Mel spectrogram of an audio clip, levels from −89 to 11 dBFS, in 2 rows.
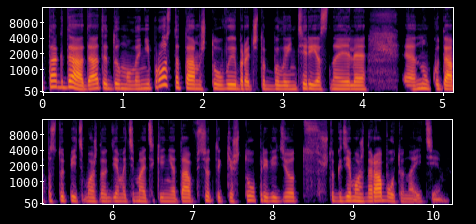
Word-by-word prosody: тогда, 240 Hz, -7 st, +6 dB
да? 175 Hz, +6 st, +5 dB
Ты 195 Hz, -1 st, 0 dB
думала 175 Hz, -2 st, -3 dB
не 180 Hz, +2 st, -3 dB
просто 295 Hz, -, +2 dB
там, 180 Hz, -4 st, +4 dB
что 170 Hz, +5 st, -3 dB
выбрать, 165 Hz, -3 st, +1 dB
чтоб 170 Hz, -, -4 dB
было 155 Hz, 0 st, -2 dB
интересно 160 Hz, -1 st, 0 dB
или, 155 Hz, -1 st, +2 dB, 0.4 s
э, 160 Hz, -2 st, 0 dB
ну, 180 Hz, +1 st, -1 dB
куда 155 Hz, -3 st, +4 dB
поступить 165 Hz, 0 st, -5 dB
можно, 155 Hz, 0 st, -5 dB
где 155 Hz, +1 st, -6 dB
математики 150 Hz, 0 st, -5 dB
нет, 145 Hz, 0 st, -7 dB
а 150 Hz, -1 st, +3 dB
всё-таки 160 Hz, -2 st, -7 dB
что 145 Hz, +7 st, -4 dB
приведет, 165 Hz, -1 st, -4 dB, 0.3 s
что -, -, -10 dB
где 160 Hz, +2 st, -1 dB
можно 160 Hz, -1 st, -1 dB
работу 165 Hz, -4 st, +2 dB
найти? 135 Hz, -, -8 dB
165 Hz, 175 wpm, -24 LUFS, 155-175 Hz, 0.4 s, тогда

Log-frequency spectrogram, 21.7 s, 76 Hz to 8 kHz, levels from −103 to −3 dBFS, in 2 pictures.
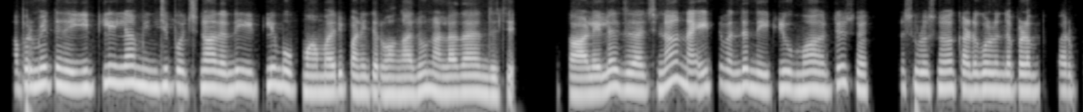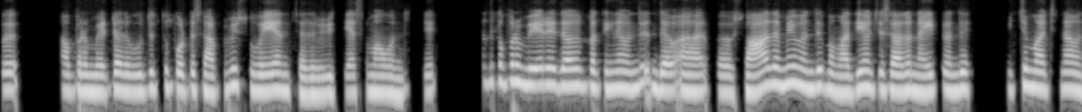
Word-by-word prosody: அப்புறமேட்டு 230 Hz, +3 st, +2 dB, 0.3 s
இட்லிலாம் 255 Hz, +3 st, +1 dB
மிஞ்சிப்போச்சுனா, 215 Hz, -1 st, 0 dB
அது 205 Hz, -, +1 dB
வந்து 215 Hz, +3 st, +1 dB
இட்லி 230 Hz, +5 st, -2 dB, 0.2 s
உப்புமா 185 Hz, -3 st, -1 dB
மாரி 175 Hz, +2 st, +2 dB
பண்ணி 170 Hz, -1 st, +2 dB
தருவாங்க. 165 Hz, -1 st, +1 dB
அதுவும் 185 Hz, +4 st, +1 dB
நல்லாதான் 170 Hz, +1 st, +2 dB
இருந்துச்சு. 160 Hz, -2 st, -1 dB, 0.6 s
காலையில 165 Hz, +5 st, +3 dB
இதாச்சுன்னா, 195 Hz, +4 st, 0 dB, 0.2 s
நைட் 205 Hz, +4 st, 0 dB
வந்து 200 Hz, +2 st, 0 dB
அந்த 205 Hz, -, 0 dB
இட்லி 205 Hz, +3 st, -4 dB
உப்புமா 195 Hz, +1 st, +1 dB
வந்துட்டு 195 Hz, +5 st, -2 dB
சு 200 Hz, -, 0 dB, 0.5 s
சுட 205 Hz, -2 st, 0 dB
சுட 205 Hz, -, -1 dB, 0.2 s
கடுகு, 190 Hz, 0 st, +1 dB
உளுந்தம் 190 Hz, -1 st, 0 dB
பருப்பு 185 Hz, 0 st, +1 dB, 0.2 s
பருப்பு. 185 Hz, +1 st, -5 dB, 0.6 s
அப்புறமேட்டு 180 Hz, 0 st, 0 dB
அத 190 Hz, -, +1 dB
உதிர்த்து 200 Hz, +4 st, -3 dB
போட்டுச் 195 Hz, 0 st, -1 dB
சாப்பிடவே 195 Hz, +6 st, -1 dB
சுவையா 185 Hz, -1 st, +2 dB
இருந்துச்சு 185 Hz, -2 st, -2 dB
அது. 160 Hz, -, 0 dB
வி -, -, -1 dB
வித்தியாசமா 175 Hz, +1 st, -4 dB
வந்துச்சு. 175 Hz, +2 st, -5 dB, 0.5 s
அதுக்கப்புறம் 265 Hz, 0 st, 0 dB
வேற 235 Hz, 0 st, +3 dB
ஏதாவது 225 Hz, 0 st, +1 dB
பாத்தீங்கன்னா, 205 Hz, 0 st, +1 dB, 0.3 s
இந்த 195 Hz, -1 st, +3 dB, 0.4 s
இப்ப 180 Hz, -, -7 dB, 0.2 s
சாதமே 230 Hz, +8 st, +3 dB
வந்து, 210 Hz, +1 st, +2 dB, 0.2 s
மதியம் 195 Hz, +5 st, +2 dB
வச்ச 200 Hz, 0 st, -2 dB
சாதம் 185 Hz, +1 st, +2 dB
நைட் 180 Hz, +3 st, -1 dB
வந்து 195 Hz, +2 st, +2 dB, 0.4 s
மிச்சம் 215 Hz, +3 st, 0 dB
ஆச்சுனா, 200 Hz, +1 st, -3 dB
195 Hz, 150 wpm, -23 LUFS, 180-215 Hz, 0.6 s, காலையில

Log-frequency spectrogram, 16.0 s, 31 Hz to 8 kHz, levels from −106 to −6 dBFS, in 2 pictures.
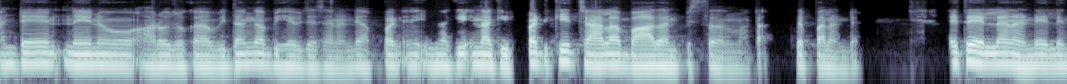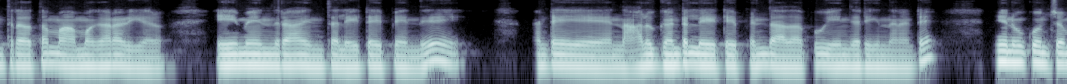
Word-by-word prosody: అంటే 115 Hz, +1 st, 0 dB, 0.3 s
నేను 115 Hz, 0 st, +3 dB, 0.3 s
ఆ -, -, -2 dB
రోజొక 100 Hz, 0 st, -1 dB, 0.2 s
విధంగా 115 Hz, +4 st, 0 dB
బిహేవ్ 100 Hz, -1 st, -1 dB
జేశానండి. 95 Hz, 0 st, -5 dB
అప్పడి 105 Hz, +2 st, -3 dB, 0.2 s
నాకి 105 Hz, +2 st, +1 dB
నాకిప్పటికీ 115 Hz, +3 st, +3 dB, 0.2 s
చాలా 110 Hz, 0 st, +5 dB, 0.2 s
బాధనిపిస్తదనమాట 100 Hz, -4 st, 0 dB, 0.3 s
చెప్పాలంటే. 95 Hz, -1 st, -3 dB, 0.7 s
అయితే 130 Hz, +2 st, +3 dB
ఎళ్ళానండి. 115 Hz, -3 st, +3 dB
ఎళ్ళిన 105 Hz, 0 st, -1 dB
తర్వాత 105 Hz, +1 st, -1 dB
మా 105 Hz, -, +2 dB
అమ్మగారడిగారు. 100 Hz, -3 st, -2 dB, 0.5 s
ఏమైందిరా 110 Hz, -1 st, +2 dB
ఇంత 100 Hz, +1 st, -5 dB
లేటయిపోయింది, 100 Hz, +4 st, -2 dB, 0.8 s
అంటే 110 Hz, +1 st, 0 dB, 0.5 s
4 105 Hz, +3 st, -1 dB
గంటలు 115 Hz, +2 st, +2 dB
లేటయిపోయింది 105 Hz, +1 st, -1 dB
దాదాపు 95 Hz, +1 st, -3 dB
ఏం 105 Hz, -, -1 dB
జరిగిందనంటే, 100 Hz, +2 st, -3 dB, 0.5 s
నేను 135 Hz, -1 st, +5 dB
కొంచెం 120 Hz, -2 st, +1 dB
105 Hz, 115 wpm, -23 LUFS, 100-110 Hz, 0.8 s, చాలా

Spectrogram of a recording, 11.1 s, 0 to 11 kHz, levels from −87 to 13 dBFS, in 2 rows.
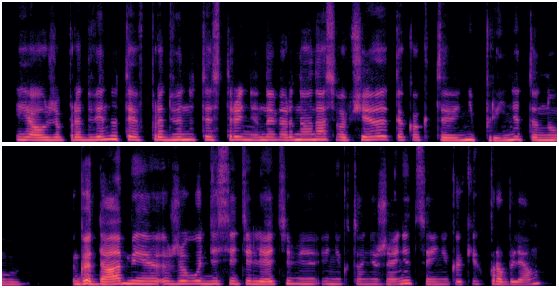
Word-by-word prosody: Я 210 Hz, -2 st, +2 dB
уже 200 Hz, 0 st, +1 dB
продвинутая, 220 Hz, +3 st, +1 dB
в 200 Hz, -, -19 dB
продвинутой 215 Hz, 0 st, +1 dB
стране. 215 Hz, -1 st, -1 dB
Наверно, 210 Hz, 0 st, 0 dB
у -, -, +1 dB
нас 225 Hz, -1 st, +1 dB
вообще 205 Hz, +2 st, -1 dB, 0.2 s
это 230 Hz, -3 st, -4 dB
как-то 195 Hz, -2 st, -3 dB
не 205 Hz, +2 st, +3 dB
принято, 195 Hz, +2 st, -2 dB
ну, 190 Hz, -2 st, -2 dB, 0.5 s
годами 210 Hz, +1 st, +5 dB
живут 215 Hz, 0 st, -1 dB
десятилетиями, 200 Hz, -1 st, -1 dB
и 200 Hz, -, -9 dB
никто 195 Hz, 0 st, -9 dB
не 185 Hz, 0 st, -10 dB
женится, 190 Hz, +4 st, -4 dB
и 180 Hz, -, -5 dB
никаких 185 Hz, +2 st, -10 dB
проблем. 185 Hz, +2 st, -3 dB
205 Hz, 135 wpm, -25 LUFS, 195-215 Hz, 0.5 s, годами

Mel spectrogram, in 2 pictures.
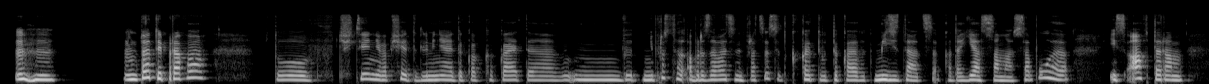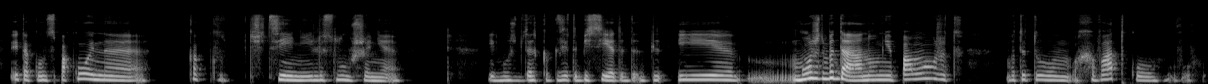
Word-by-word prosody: Мгм. 215 Hz, -3 st, +6 dB, 0.7 s
Ну 225 Hz, 0 st, +5 dB
да, 305 Hz, +6 st, +6 dB
ты 295 Hz, -4 st, +4 dB
права, 300 Hz, +4 st, +3 dB, 0.6 s
что 205 Hz, -2 st, -1 dB
в 195 Hz, -, -24 dB
чтение, 245 Hz, -4 st, -1 dB
вообще, 205 Hz, +4 st, -3 dB
это 200 Hz, -5 st, -5 dB
для 190 Hz, +2 st, -1 dB
меня 205 Hz, +1 st, +1 dB
это 195 Hz, 0 st, -4 dB
как 195 Hz, 0 st, -9 dB
какая-то, 205 Hz, +1 st, -4 dB
м, 200 Hz, +1 st, 0 dB
вот 210 Hz, +1 st, -6 dB
не 205 Hz, 0 st, +2 dB
просто 300 Hz, -2 st, -4 dB
образовательный 205 Hz, 0 st, -1 dB
процесс, 205 Hz, +6 st, -8 dB
это 200 Hz, -, -16 dB
какая-то 220 Hz, -2 st, -4 dB
вот 185 Hz, -, -10 dB
такая 200 Hz, -1 st, -1 dB
вот 190 Hz, 0 st, -8 dB
медитация, 195 Hz, -3 st, +2 dB
когда 190 Hz, -3 st, -6 dB
я 200 Hz, +2 st, +2 dB
сама 185 Hz, -2 st, -2 dB
с 175 Hz, -, -6 dB
собой, 230 Hz, +3 st, -1 dB
а, 215 Hz, -, -12 dB, 0.4 s
и 215 Hz, -, +1 dB
с 215 Hz, -, -7 dB
автором, 220 Hz, -8 st, +3 dB, 0.3 s
и 225 Hz, -, -3 dB
такое 200 Hz, -2 st, -1 dB
спокойное, 200 Hz, -3 st, 0 dB, 0.3 s
как 240 Hz, -1 st, -9 dB
вот 205 Hz, -3 st, -13 dB, 0.2 s
чтение 195 Hz, -4 st, +2 dB
или 195 Hz, 0 st, +1 dB
слушание, 185 Hz, -3 st, -2 dB, 0.8 s
или, 190 Hz, -, -3 dB
может 185 Hz, 0 st, -1 dB
быть, 175 Hz, -, -11 dB
даже 195 Hz, -1 st, 0 dB
как 185 Hz, -1 st, -9 dB
где-то 195 Hz, 0 st, -1 dB
беседа, 185 Hz, -1 st, +1 dB
да 175 Hz, -2 st, -4 dB
дл 185 Hz, +2 st, -4 dB, 0.2 s
и, 215 Hz, 0 st, +3 dB, 0.3 s
м, -, -, -10 dB
может 265 Hz, +7 st, +6 dB
быть, 290 Hz, 0 st, +6 dB
да, 195 Hz, -8 st, +7 dB
оно 200 Hz, +2 st, +3 dB
мне 210 Hz, -1 st, +2 dB
поможет 235 Hz, 0 st, -1 dB, 0.4 s
вот 200 Hz, +2 st, -7 dB
эту 200 Hz, -4 st, -2 dB
хватку, 200 Hz, -5 st, -3 dB
в 185 Hz, -5 st, -15 dB
в -, -, -21 dB
205 Hz, 165 wpm, -23 LUFS, 190-220 Hz, 0.8 s, да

